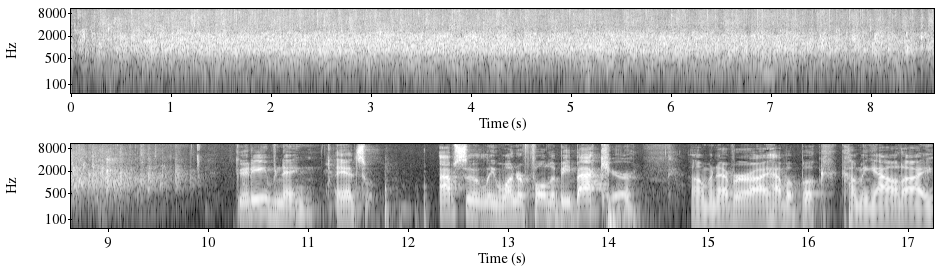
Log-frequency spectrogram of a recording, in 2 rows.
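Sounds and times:
audience applause welcoming author Douglas Brinkley at an evening book event: 0.0s - 9.9s
speech: 10.3s - 17.2s.

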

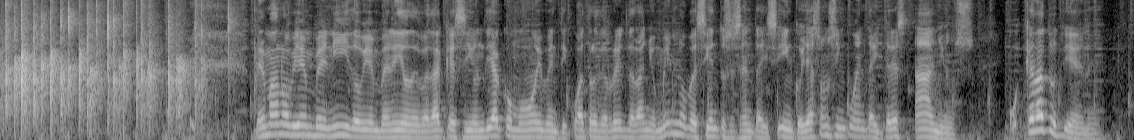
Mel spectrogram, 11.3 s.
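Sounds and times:
applause: 0.0s - 2.8s
speech: 2.6s - 11.1s.

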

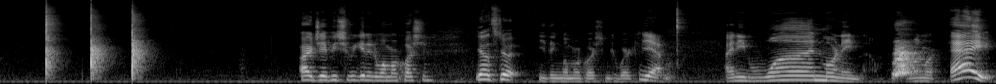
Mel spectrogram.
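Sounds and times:
hands clapping: 0.5s - 1.6s
speech: 3.0s - 9.9s.

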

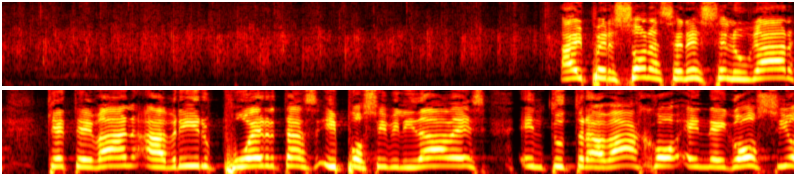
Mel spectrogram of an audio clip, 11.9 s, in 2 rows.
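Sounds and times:
audience applauding: 0.0s - 5.2s
speech: 4.2s - 11.8s.

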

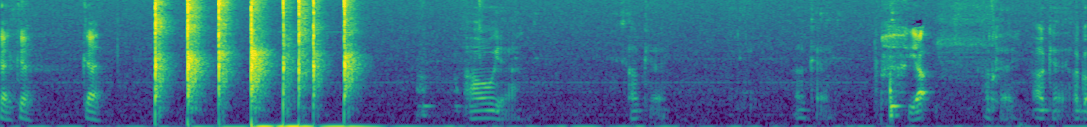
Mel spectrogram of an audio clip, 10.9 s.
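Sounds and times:
speech: 0.0s - 1.1s, 4.2s - 5.3s, 6.3s - 6.8s, 7.9s - 10.8s
hands clapping: 1.5s - 3.8s.

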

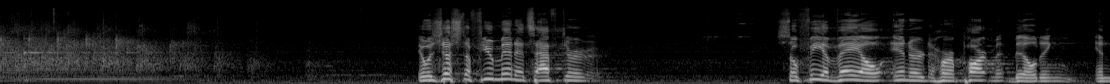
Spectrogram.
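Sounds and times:
audience clapping: 0.0s - 2.8s
speech: 4.2s - 6.0s, 7.8s - 11.1s.

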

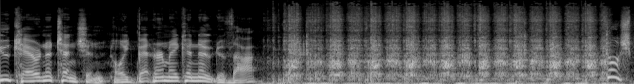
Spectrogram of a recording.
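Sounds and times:
speech: 0.0s - 2.9s, 6.2s - 6.3s
hand saw cutting wood: 2.6s - 6.3s.

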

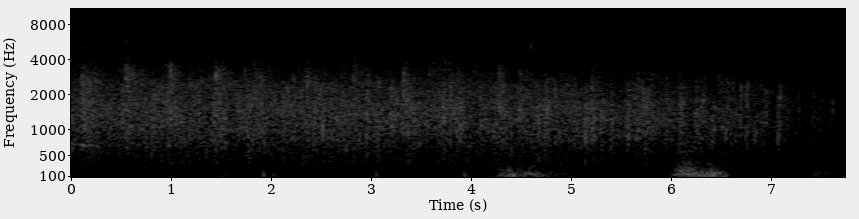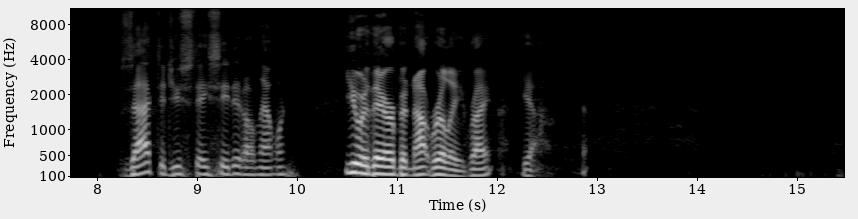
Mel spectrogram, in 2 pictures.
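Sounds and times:
audience clapping: 0.0s - 8.5s
speech: 8.3s - 12.5s.

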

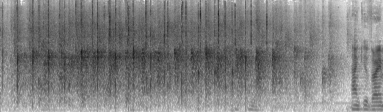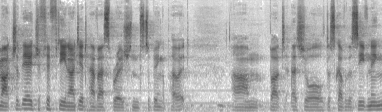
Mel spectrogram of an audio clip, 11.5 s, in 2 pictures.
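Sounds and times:
audience applause welcoming a moderator at a panel event: 0.0s - 5.2s
speech: 5.3s - 11.4s.

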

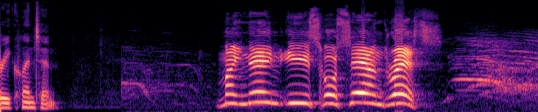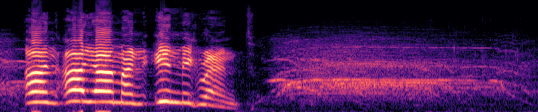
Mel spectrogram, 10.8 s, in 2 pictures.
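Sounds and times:
speech: 0.0s - 0.6s, 2.2s - 4.4s, 5.6s - 8.0s
large crowd cheering at rally: 1.2s - 10.7s
crowd clapping at rally: 8.1s - 10.7s.

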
